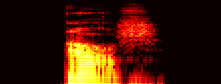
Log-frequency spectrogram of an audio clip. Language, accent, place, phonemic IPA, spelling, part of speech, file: German, Germany, Berlin, /arʃ/, Arsch, noun, De-Arsch2.ogg
- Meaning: 1. arse, posterior, buttocks 2. arse (mean or despicable person)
